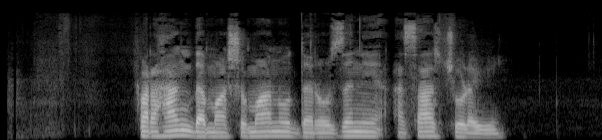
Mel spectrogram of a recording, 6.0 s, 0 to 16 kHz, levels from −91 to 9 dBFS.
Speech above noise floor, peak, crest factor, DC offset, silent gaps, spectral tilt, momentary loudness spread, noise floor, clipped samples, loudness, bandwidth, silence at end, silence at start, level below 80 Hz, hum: 46 dB; -4 dBFS; 20 dB; under 0.1%; none; -5 dB/octave; 8 LU; -69 dBFS; under 0.1%; -24 LUFS; 11.5 kHz; 1 s; 1.35 s; -62 dBFS; none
